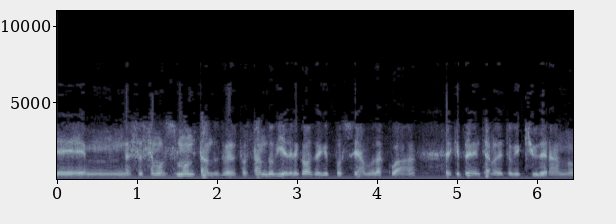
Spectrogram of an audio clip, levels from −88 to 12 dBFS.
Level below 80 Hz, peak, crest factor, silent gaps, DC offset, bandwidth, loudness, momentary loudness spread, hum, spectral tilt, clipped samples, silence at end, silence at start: -56 dBFS; -8 dBFS; 16 dB; none; 0.1%; 7.6 kHz; -24 LUFS; 5 LU; 50 Hz at -50 dBFS; -6 dB/octave; under 0.1%; 0 s; 0 s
